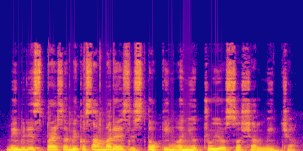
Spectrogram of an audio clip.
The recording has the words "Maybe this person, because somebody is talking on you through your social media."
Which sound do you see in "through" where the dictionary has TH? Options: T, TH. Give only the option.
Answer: T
